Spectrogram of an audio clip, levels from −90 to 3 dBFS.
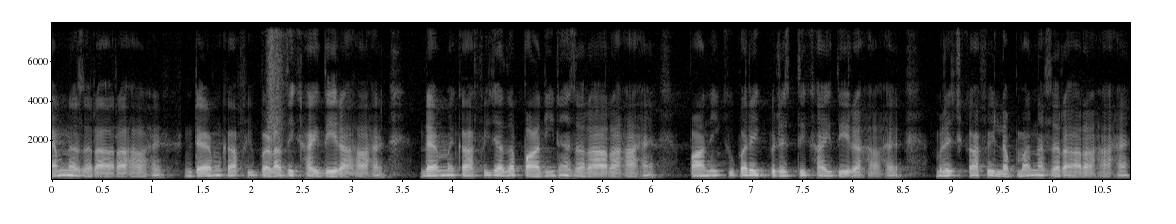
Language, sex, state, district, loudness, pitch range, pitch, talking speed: Hindi, male, Karnataka, Gulbarga, -26 LUFS, 90-115 Hz, 105 Hz, 205 wpm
